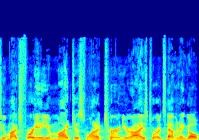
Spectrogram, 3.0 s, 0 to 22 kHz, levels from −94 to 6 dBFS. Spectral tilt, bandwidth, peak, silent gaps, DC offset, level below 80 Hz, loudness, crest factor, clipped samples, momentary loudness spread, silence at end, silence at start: -5 dB/octave; 16.5 kHz; -2 dBFS; none; under 0.1%; -60 dBFS; -18 LUFS; 16 dB; under 0.1%; 3 LU; 0 s; 0 s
